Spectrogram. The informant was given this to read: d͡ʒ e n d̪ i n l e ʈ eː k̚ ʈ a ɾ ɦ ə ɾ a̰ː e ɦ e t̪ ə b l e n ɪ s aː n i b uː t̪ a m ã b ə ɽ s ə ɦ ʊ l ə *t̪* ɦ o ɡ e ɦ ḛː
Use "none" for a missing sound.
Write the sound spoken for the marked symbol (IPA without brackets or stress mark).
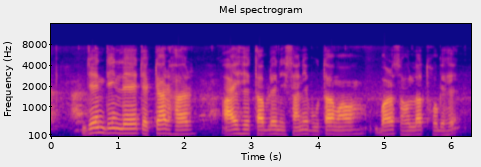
t̪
